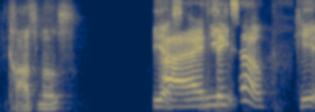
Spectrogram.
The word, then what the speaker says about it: Cosmos: The way that the guy was pronouncing it made me think it was Cosmos, like Kasmas. No, it's Cosmos. It's Cosmos. Yeah.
